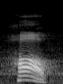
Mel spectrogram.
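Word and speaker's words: half: उच्चारण का नियम है यदि किसी वर्ड में एल एम एफ के डी के पहले आए तो हम एल का उच्चारण नहीं करते हैं जैसे एच ए एल एफ हाफ हाफ means होता है आधा साथियों यहां पर आप देखते हैं एल जो है वह एफ के पहले आया है इसलिए हमने एल का उच्चारण नहीं किया है हमारा नेक्स्ट वर्ड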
